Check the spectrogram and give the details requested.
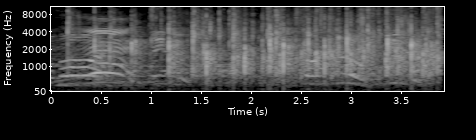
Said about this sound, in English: And everyone who just clapped, I'm sure your underground news source is the trusted one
